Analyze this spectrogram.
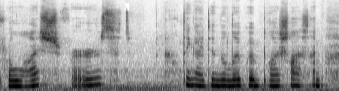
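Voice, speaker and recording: Soft-spoken, a woman talks over noticeable background noise. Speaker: mother, ASMR creator. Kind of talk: ASMR soft-spoken makeup video, casual talk to camera. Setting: quiet home with rain and sound machine background. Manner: soft-spoken, casual, chatty.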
